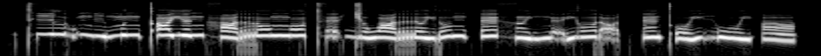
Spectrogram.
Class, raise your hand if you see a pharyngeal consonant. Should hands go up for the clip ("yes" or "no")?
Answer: no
